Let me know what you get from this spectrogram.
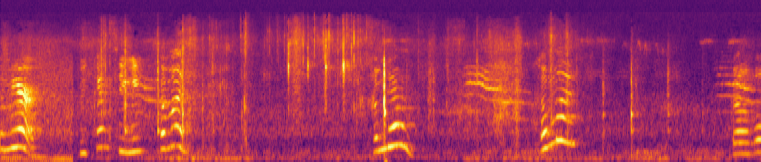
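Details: Climbing down from a tree while rescuers call her name, Olive the cat lets out a string of short, wavering meows at irregular intervals. Human speech and calls of encouragement are heard between them.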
